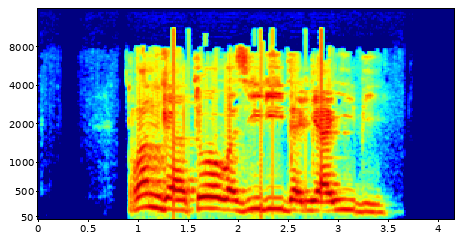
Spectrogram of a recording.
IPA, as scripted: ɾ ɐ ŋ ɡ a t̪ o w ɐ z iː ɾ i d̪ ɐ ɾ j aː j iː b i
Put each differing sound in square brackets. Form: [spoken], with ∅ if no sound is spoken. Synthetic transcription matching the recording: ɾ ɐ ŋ ɡ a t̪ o w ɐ z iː ɾ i d̪ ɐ ɾ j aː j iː b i

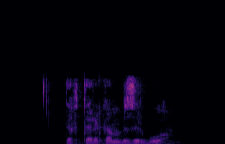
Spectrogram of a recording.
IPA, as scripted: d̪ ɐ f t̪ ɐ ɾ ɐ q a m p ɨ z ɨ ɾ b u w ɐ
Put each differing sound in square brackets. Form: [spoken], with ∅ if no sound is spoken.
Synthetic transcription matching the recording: d̪ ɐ f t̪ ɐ ɾ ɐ [k] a m [b] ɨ z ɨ ɾ b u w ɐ

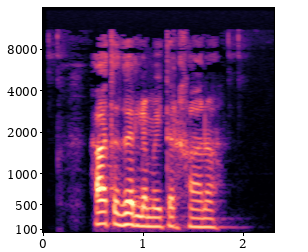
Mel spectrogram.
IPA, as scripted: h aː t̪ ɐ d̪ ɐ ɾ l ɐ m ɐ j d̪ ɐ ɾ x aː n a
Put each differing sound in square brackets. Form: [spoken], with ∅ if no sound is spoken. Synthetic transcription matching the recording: h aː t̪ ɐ d̪ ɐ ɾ l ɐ m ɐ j [t̪] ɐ ɾ x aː n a

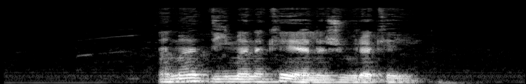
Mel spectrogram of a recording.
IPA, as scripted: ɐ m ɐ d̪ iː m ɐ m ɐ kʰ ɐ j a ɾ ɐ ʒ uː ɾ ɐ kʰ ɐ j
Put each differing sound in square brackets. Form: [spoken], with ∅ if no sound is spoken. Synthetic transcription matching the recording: ɐ m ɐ d̪ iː m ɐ [n] ɐ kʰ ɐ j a [l] ɐ ʒ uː ɾ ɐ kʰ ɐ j

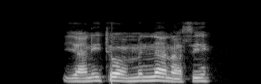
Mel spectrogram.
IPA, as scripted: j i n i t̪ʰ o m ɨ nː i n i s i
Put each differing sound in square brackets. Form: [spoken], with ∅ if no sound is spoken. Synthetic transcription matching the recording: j [a] n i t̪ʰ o m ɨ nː [a] n [a] s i

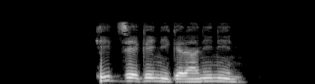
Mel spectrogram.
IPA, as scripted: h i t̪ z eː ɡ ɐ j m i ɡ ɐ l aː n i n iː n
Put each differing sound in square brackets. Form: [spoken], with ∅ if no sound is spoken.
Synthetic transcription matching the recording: h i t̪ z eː ɡ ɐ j [n] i ɡ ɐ [ɾ] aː n i n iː n

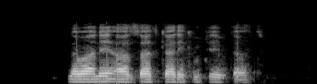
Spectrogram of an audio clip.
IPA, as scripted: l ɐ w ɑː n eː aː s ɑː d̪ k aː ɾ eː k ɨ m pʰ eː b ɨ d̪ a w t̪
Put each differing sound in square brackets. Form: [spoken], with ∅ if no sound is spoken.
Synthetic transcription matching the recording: l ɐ w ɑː n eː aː [z] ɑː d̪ k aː ɾ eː k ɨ m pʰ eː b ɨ d̪ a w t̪

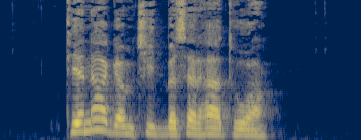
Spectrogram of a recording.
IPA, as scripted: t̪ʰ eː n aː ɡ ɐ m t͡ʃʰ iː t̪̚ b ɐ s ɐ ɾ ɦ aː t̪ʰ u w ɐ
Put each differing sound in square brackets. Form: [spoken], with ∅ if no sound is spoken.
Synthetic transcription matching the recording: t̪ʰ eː n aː ɡ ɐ m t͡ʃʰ iː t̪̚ b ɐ s ɐ ɾ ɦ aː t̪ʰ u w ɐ

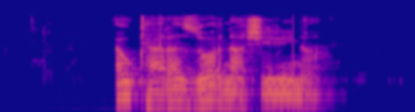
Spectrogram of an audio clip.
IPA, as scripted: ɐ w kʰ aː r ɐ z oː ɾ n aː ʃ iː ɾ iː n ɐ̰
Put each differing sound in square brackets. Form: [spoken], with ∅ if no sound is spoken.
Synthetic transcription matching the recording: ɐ w kʰ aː [ɾ] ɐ z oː ɾ n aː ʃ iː ɾ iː n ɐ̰

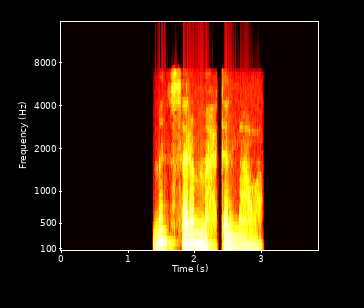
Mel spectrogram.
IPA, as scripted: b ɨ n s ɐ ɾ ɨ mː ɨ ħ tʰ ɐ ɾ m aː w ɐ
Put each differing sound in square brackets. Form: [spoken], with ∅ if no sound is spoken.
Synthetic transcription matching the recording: [m] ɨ n s ɐ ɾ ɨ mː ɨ ħ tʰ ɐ [l] m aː w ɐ

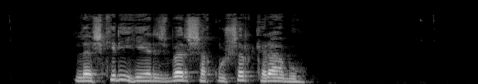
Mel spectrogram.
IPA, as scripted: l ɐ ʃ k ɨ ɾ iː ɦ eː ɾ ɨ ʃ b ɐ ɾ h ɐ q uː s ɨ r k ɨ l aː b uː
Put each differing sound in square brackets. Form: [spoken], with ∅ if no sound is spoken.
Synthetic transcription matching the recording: l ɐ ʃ k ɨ ɾ iː ɦ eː ɾ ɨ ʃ b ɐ ɾ [ʃ] ɐ q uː [ʃ] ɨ r k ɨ [ɾ] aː b uː

